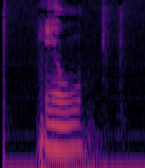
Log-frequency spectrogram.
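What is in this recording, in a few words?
"hiu~3", Teochew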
